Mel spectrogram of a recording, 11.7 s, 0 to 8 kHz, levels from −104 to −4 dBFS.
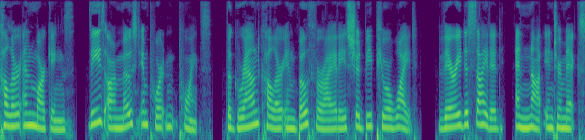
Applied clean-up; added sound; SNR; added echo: none; none; none; none.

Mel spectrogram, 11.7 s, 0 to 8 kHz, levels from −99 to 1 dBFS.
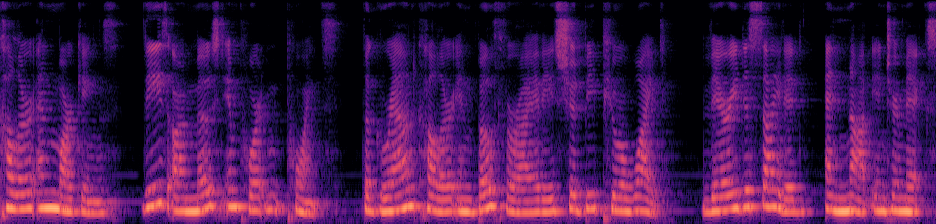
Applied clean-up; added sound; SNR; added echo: none; none; none; reverberation time 0.5 s.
